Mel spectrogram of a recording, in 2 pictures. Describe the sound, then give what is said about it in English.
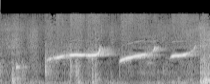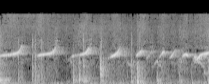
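A person whistles a repeated upward-gliding note about ten times in a steady rhythm, fairly loud, with some soft clattering and rustling in between. “Whistle. They whistle, butterflies whistle.”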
